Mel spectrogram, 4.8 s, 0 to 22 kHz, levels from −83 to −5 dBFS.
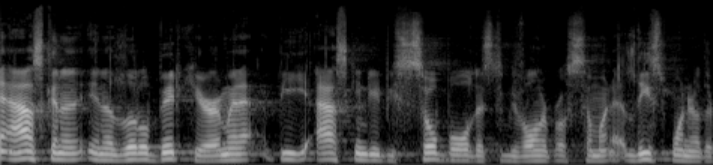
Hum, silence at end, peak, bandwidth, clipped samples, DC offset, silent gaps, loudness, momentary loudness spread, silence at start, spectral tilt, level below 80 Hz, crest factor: none; 0 s; -10 dBFS; 19 kHz; under 0.1%; under 0.1%; none; -33 LUFS; 7 LU; 0 s; -4 dB/octave; -88 dBFS; 22 dB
